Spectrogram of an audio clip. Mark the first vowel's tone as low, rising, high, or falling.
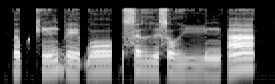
low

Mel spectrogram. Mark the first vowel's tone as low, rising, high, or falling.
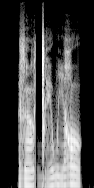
rising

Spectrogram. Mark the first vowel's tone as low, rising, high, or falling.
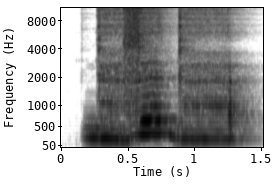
low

